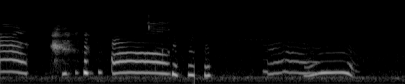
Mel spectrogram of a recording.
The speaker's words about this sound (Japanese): あ、あん、ニャー来てんの、ニャー来たの、あん、かわいいね。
